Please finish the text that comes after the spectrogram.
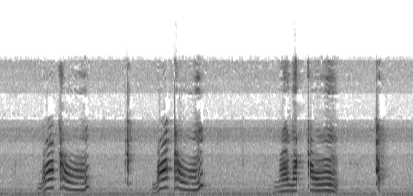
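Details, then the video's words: Talking parrot repeats "Mithu Radhe Radhe" in three evenly spaced phrases of two or three harmonic, voice-like syllables, each ending on a rising note, followed by a brief click. "बातूनी तोता"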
